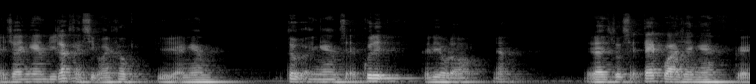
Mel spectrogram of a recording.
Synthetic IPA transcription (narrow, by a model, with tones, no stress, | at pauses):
e˧˩t͡ɕɔ˧ʔa˧jŋ̟ʔɛ˧mɗi˧la˦˥k̪̚a̰ː˧˨s̬ḭ˧˨wha˧jxə˧wŋ͡mt̪ʰḭ˨˩ʔa̰˧jŋ̟ʔɛː˧m | t̪ɨ̰˧˨ʔa˧jŋ̟ʔɛː˧msɛ̰˧˥kwt̚ɗḭ˧˨ŋ̟kaː˨˦ɗi˨˩əwɗɔ˨˦ɲaː˨˦ | t̪ʰɗə˧jt̪o˧jsɛ̰˧˥t̪ɛ˦˥t̚kwaː˧t͡ɕɔ˧a˧jŋ̟ʔɛː˧mkḛ˨˦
